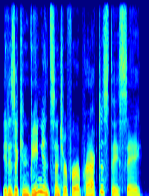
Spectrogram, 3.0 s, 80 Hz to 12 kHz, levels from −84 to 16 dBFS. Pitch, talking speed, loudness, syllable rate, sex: 235 Hz, 200 wpm, -17 LUFS, 5.4 syllables/s, female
